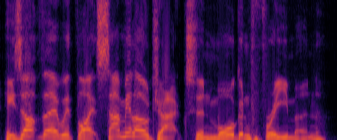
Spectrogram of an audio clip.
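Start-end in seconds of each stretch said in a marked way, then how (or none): none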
